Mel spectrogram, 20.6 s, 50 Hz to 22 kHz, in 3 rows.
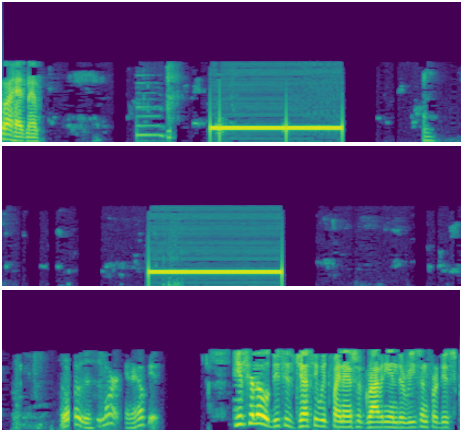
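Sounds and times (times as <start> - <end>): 
speech: 0.0 - 0.7, 6.3 - 6.5, 14.0 - 16.2, 17.2 - 20.6
telephone ring tones during transfer to voicemail: 3.1 - 5.2, 9.1 - 11.2.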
